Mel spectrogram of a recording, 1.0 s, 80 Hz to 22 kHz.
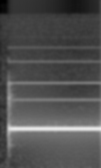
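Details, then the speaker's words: AED3 defibrillator in adult mode on a training mannequin, after analyzing and advising a shock: a single steady beep lasting about a second, the alert tone. "it goes straight into analyze mode don't touch patient analyzing shock advised"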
